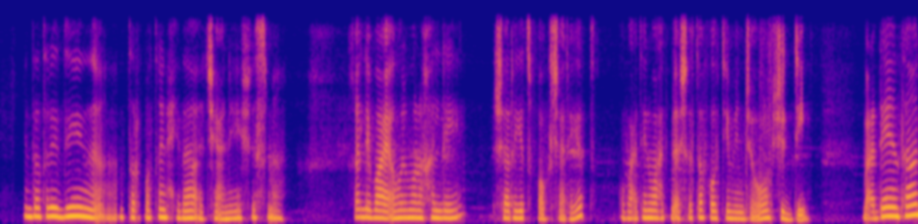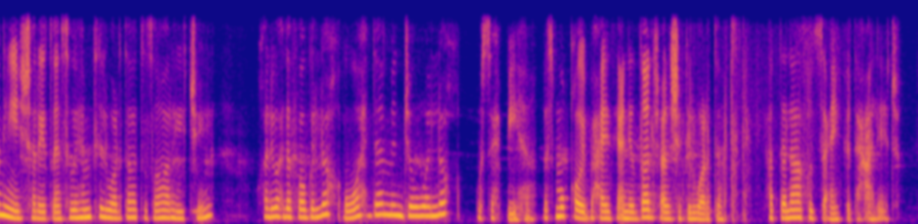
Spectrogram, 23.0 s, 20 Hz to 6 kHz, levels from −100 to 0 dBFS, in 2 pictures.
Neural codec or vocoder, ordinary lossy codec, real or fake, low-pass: none; none; real; 5.4 kHz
